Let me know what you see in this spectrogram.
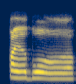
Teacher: قاف ہمارا ہیوی پورا ادا کریں گے، ضاد بھی ہمارا ہیوی پورا ادا کریں گے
